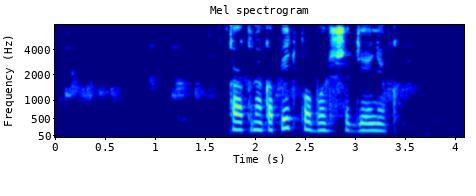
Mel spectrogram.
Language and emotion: Russian, neutral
